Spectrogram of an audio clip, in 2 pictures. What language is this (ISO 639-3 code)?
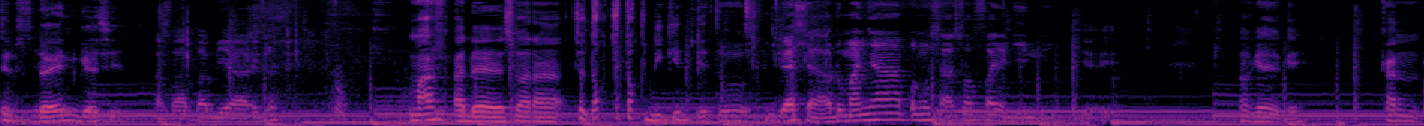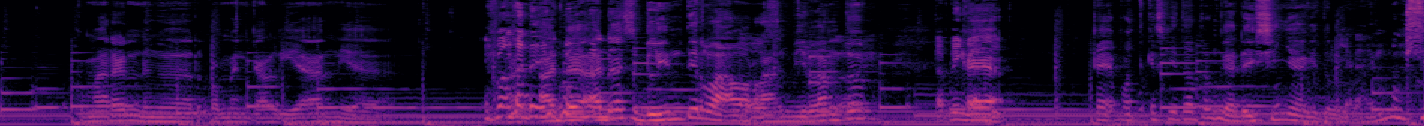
ind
